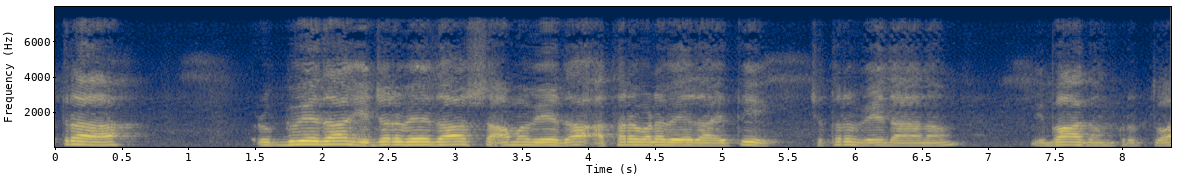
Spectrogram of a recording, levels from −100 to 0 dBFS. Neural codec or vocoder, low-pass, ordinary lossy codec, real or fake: codec, 16 kHz in and 24 kHz out, 1 kbps, XY-Tokenizer; 7.2 kHz; none; fake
